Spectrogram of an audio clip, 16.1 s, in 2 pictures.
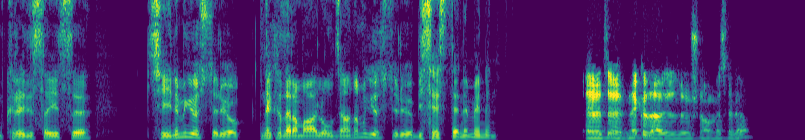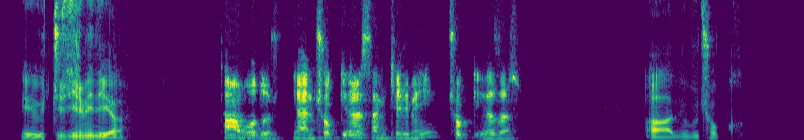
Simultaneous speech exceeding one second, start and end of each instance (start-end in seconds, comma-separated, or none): none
